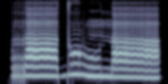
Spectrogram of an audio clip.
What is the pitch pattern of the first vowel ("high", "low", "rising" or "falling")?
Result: low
